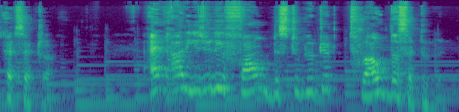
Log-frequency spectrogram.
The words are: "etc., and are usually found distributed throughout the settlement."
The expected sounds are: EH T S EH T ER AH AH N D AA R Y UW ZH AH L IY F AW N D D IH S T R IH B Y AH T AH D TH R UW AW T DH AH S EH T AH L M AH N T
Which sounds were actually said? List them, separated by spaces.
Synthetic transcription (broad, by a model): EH T S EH T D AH AH N D AA R Y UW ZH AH L IY F AW N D D IH S T R IH B Y AH T AH D T R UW AW T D AH S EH T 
